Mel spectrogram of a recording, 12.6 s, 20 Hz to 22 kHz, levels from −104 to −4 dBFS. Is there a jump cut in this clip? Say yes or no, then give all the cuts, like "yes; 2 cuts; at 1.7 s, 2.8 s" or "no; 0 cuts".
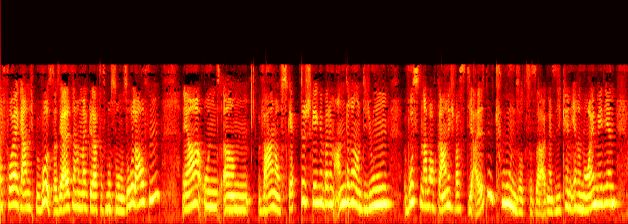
no; 0 cuts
